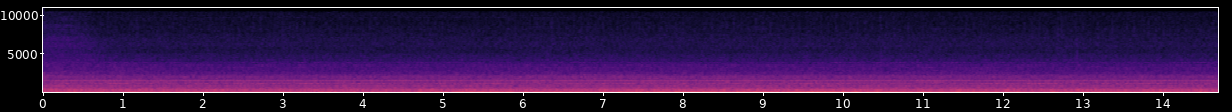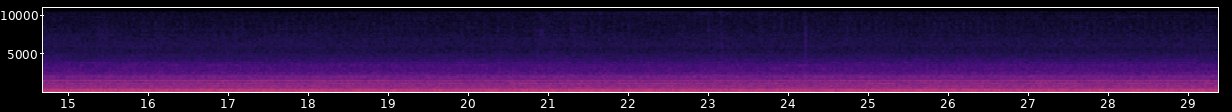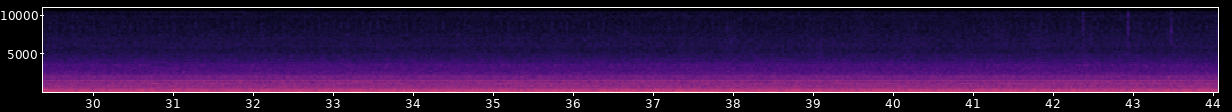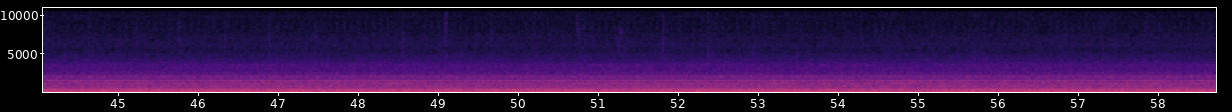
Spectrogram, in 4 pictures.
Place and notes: early morning ambience in the great hall, at Trieste main station
(SD702, DPA4060)
Trieste, Italy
